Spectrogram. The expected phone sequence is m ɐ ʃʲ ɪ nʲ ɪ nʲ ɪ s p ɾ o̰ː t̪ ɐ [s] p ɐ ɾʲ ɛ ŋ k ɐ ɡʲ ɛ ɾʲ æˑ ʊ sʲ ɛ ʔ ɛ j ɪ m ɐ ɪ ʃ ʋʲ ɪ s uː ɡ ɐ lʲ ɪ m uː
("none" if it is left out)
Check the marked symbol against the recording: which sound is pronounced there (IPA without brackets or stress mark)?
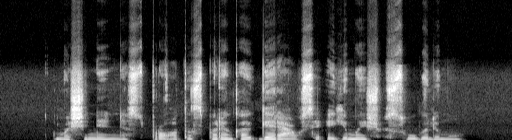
s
